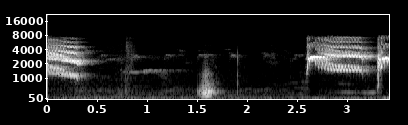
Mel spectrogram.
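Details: One fading harsh call from a talking parrot, a soft low sound mid-way, then two loud grating squawks at the end.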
